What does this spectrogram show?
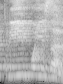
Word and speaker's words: preposition: Pronoun की प्रोनाउंसिएशन जो हम पढ़ रहे हैं प्रेपोजिशन है, प्रीपोजिशन है, प्री है क्या प्रे है? प्रेपोजिशन, प्री नहीं है, प्रेपोजिशन, प्रेपोजिशन।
